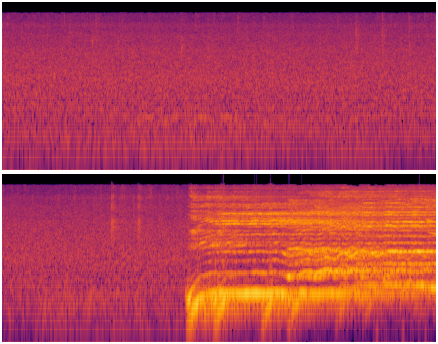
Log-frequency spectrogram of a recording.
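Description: Steady background hiss, then about six seconds in a Quran reciter's voice comes in loudly through the microphone, sliding up into a long held melodic note of chanted tilawah.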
